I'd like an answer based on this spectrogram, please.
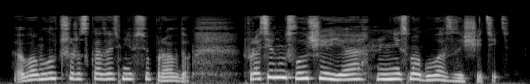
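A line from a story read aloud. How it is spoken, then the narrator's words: Sighing. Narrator (Russian): он вздохнул и сказал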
